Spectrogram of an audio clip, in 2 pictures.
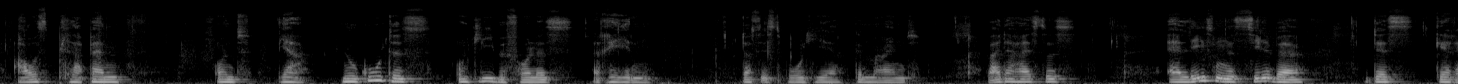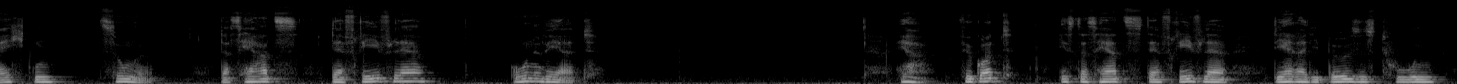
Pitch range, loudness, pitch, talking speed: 105-125 Hz, -32 LUFS, 115 Hz, 80 wpm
